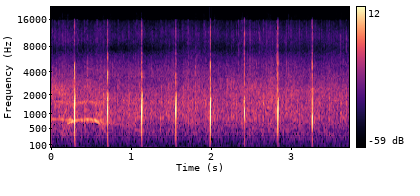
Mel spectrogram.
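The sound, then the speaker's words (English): Clapping for the kids at a church service: eight sharp, evenly spaced claps in a steady rhythm over a constant low background. “Can we give the kids another really big hand?”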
